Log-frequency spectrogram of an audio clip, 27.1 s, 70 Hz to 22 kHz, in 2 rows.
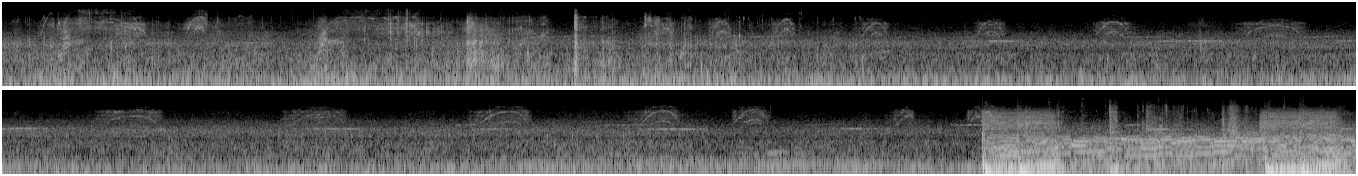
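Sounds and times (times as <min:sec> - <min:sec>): bird chirping: 0:19.6 - 0:24.0
loud music: 0:23.4 - 0:27.0.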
